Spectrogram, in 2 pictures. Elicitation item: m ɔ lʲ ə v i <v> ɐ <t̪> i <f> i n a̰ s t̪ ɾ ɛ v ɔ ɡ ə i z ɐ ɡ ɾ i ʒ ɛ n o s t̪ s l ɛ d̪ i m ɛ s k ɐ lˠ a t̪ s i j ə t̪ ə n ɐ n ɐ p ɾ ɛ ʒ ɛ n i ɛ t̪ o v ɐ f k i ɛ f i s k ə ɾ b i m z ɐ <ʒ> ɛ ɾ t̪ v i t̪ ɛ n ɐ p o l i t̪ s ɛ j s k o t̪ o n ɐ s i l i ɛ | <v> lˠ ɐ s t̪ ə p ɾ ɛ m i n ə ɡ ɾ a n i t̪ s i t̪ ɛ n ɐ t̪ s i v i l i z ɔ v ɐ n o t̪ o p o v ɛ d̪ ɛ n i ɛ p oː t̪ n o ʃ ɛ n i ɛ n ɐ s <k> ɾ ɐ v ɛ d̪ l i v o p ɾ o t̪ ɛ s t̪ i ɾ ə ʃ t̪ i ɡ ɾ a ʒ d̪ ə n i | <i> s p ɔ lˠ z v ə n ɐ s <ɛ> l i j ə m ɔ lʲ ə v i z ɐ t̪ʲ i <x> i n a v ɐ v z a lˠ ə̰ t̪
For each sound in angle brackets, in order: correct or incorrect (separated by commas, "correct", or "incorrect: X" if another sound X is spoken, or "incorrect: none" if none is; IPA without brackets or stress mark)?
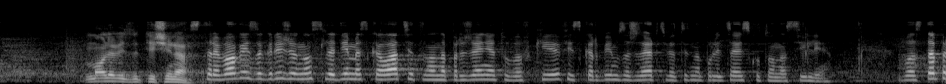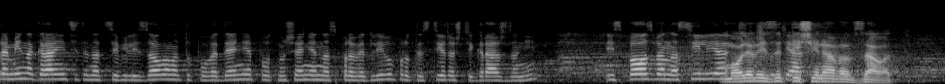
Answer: incorrect: z, correct, incorrect: ʃ, correct, correct, incorrect: p, correct, incorrect: i, incorrect: ʃ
